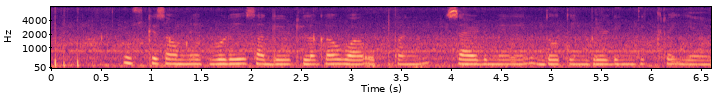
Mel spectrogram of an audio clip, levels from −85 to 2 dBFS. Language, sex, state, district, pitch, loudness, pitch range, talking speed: Hindi, female, Haryana, Jhajjar, 210 Hz, -16 LUFS, 210-220 Hz, 145 wpm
